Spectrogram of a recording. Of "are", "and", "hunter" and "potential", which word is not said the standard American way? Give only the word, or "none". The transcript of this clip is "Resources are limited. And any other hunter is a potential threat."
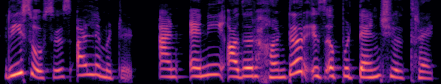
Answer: none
